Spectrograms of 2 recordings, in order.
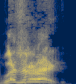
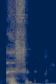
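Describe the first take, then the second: First: It is said loudly, almost shouted. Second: It is said quietly, almost whispered.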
